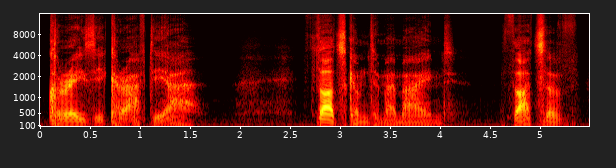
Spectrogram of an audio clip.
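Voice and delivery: low, hushed, slow storyteller voice; hammed-up whispered narration; mock dramatic narrator whisper.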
